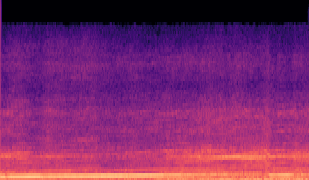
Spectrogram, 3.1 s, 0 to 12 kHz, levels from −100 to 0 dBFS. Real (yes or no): no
